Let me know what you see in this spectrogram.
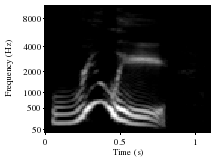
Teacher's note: you go up really, it shows excitement.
